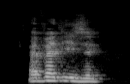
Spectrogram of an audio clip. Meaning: 1. to back; to support 2. to endorse
- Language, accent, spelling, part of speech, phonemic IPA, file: French, Canada, avaliser, verb, /a.va.li.ze/, LL-Q150 (fra)-avaliser.wav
